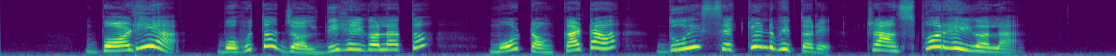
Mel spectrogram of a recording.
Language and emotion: Odia, surprised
